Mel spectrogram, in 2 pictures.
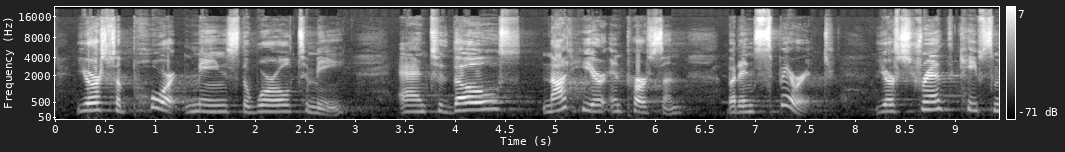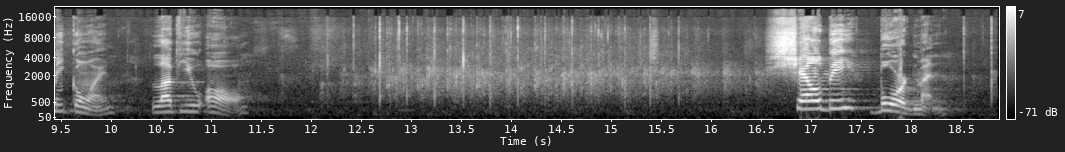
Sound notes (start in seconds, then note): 12.1 audience applauding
